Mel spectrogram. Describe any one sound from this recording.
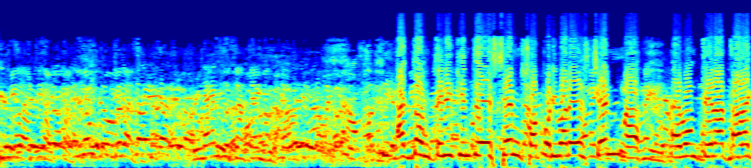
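Men and women talk over each other in a crowd.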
